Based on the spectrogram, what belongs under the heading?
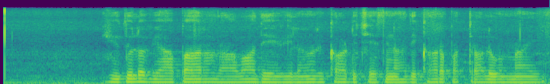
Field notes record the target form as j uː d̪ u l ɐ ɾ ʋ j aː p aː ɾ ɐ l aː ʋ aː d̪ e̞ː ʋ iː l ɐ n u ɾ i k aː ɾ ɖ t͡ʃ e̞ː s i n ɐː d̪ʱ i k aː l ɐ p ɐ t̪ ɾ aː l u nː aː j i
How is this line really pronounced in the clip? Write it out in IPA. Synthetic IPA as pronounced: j u d̪ u l ɐ ʋ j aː p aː ɾ ɐ l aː ʋ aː d̪ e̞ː ʋ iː l ɐ n u ɾ i k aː ɾ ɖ t͡ʃ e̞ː s i n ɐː d̪ʱ i k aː ɾ ɐ p ɐ t̪ ɾ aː l uː nː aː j i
